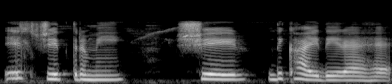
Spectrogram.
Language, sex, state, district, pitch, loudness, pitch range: Hindi, female, Uttar Pradesh, Jalaun, 225 Hz, -16 LUFS, 205-240 Hz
